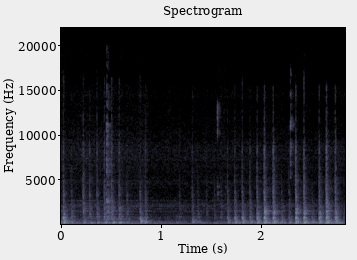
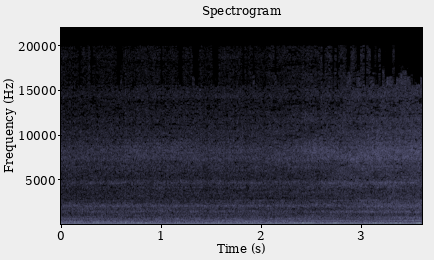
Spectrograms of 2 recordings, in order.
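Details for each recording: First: Schaublin 102N-VM, first run after cleaning the drive system: the power feed and gearbox are stuck, with a rapid uneven clatter of about three knocks a second as the gears fail to engage; cause not yet known. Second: Schaublin 102N-VM lathe after cleaning of its drive system, first run. Steady, even hum from the motor and spindle drive with no knocks or grinding; the spindle runs normally, though the power feed and gearbox are stuck and not engaging.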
